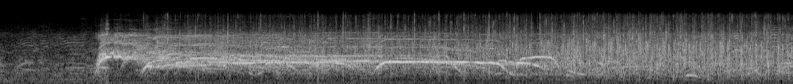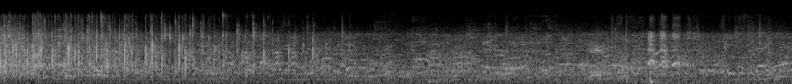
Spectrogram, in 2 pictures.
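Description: A crowd in the stands of an outdoor stadium applauds.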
